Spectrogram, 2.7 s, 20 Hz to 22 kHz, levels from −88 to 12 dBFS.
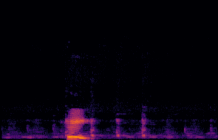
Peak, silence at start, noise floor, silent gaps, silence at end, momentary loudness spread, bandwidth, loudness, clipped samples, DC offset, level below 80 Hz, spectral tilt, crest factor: -8 dBFS; 0.8 s; -61 dBFS; none; 0.9 s; 28 LU; 5.2 kHz; -21 LUFS; under 0.1%; under 0.1%; under -90 dBFS; -3 dB/octave; 20 dB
